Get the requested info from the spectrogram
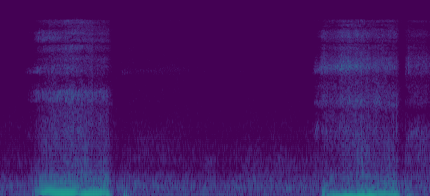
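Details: Dreaming pet dog Sydney, asleep indoors, gives two deep, rumbling snores about four seconds apart, each lasting just over a second, with quiet pauses between; she is chasing a rabbit in her dreams.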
